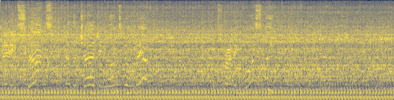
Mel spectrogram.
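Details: Royal Enfield Himalayan single idling after stator replacement and battery reconnected: a steady, even thumping idle that holds its beat throughout with no stumble or misfire; running fine.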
